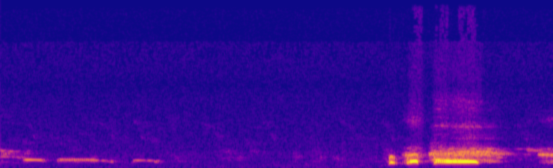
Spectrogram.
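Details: Spotted dove giving thúc gù coos, used to train newly caught doves: soft low coos at first, then a quiet gap, then a loud phrase of two short rising hoots and a drawn-out steady coo.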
